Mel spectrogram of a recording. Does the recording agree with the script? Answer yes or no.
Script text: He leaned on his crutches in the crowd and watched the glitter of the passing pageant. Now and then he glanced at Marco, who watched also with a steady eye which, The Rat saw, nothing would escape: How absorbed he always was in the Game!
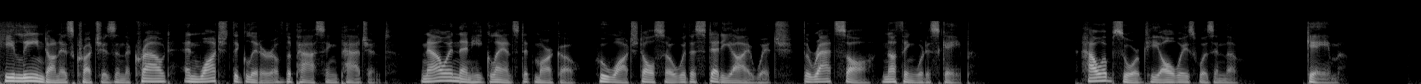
yes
